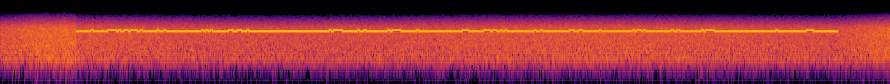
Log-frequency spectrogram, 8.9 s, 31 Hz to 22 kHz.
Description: RTTY (45.45 baud, 170 Hz shift), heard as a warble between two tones, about 2000 Hz centre, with radio static. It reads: 68E3M X8D3M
